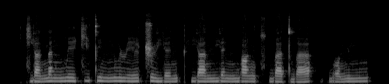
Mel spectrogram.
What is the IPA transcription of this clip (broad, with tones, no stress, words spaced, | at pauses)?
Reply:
t͡ɕjä˨˩n̪a˥˧nn̪we˥˧ɪ̯t͡ɕi˥˧ t̪i˥˩nn̪u˥ ɻe˧˥ɪ̯ʈ͡ʂɻ̩˥˩ jɛ˧˥npʰjä˥ n̪jɛ˥˧nn̪wɑ˥˧ŋ t͡sʰwä˥˩t̪wä˧˥ | pwɔ˨˩n̪y˥˩mu˥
